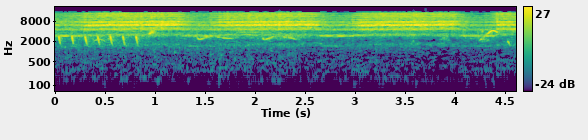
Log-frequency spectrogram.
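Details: Loud cicada calling on Gunung Pabangbon, a continuous piercing high buzz, overlaid by a burst of rapid bird notes at the start and scattered thin whistled chirps afterward.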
